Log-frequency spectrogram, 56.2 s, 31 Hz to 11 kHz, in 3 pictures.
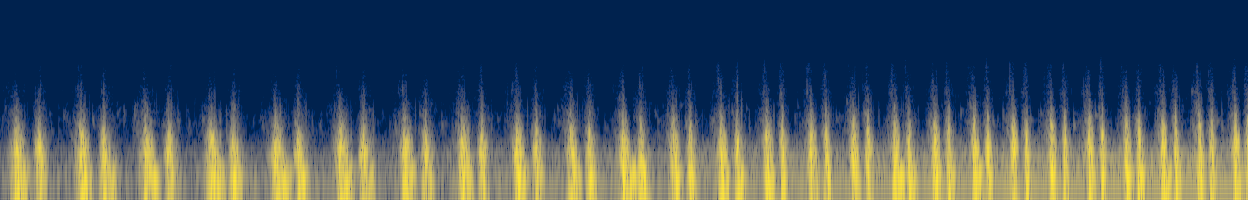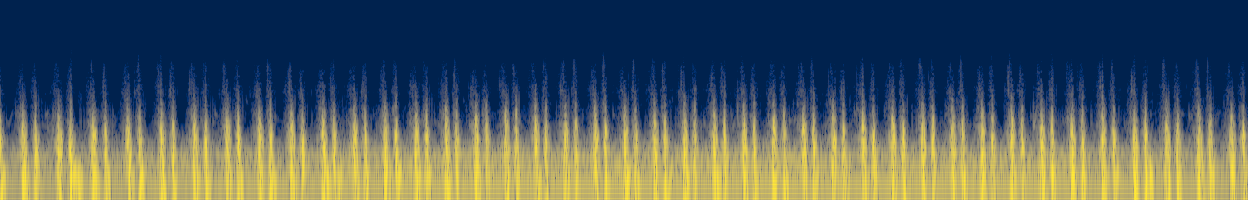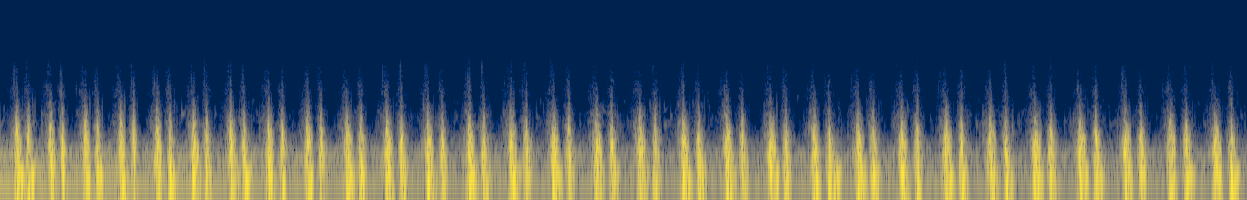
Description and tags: Heart beat.Fright.The increase and decrease in heart rate(6lrs)
The sound of a pulsating heart muscle or heart, with an increase and decrease in the intensity of the pulse, as with sudden stress. With concomitant blood pressure murmur. Created artificially. Hope this will be helpful to you. Enjoy it!
Please, share links to your work where this sound was used.
Note: audio quality is always better when downloaded.
afraid, beat, blood, body, cinematic, contractions, dramatic, fear, fright, heart, heart-beat, heartbeat, horror, human, loop, noise, palpitation, pulse, pump, pumping, regular, rhythm, scary, sounddesign, stethoscope, stress, thriller, thump, video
